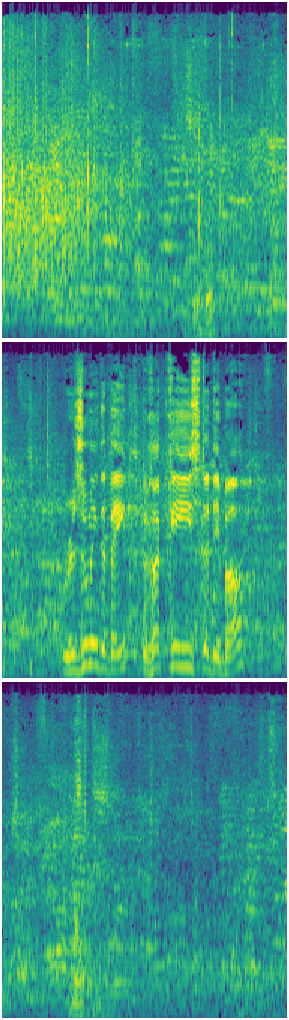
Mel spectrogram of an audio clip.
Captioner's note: applause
